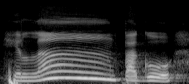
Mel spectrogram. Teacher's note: A sílaba tônica é o lã, a antepenúltima.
